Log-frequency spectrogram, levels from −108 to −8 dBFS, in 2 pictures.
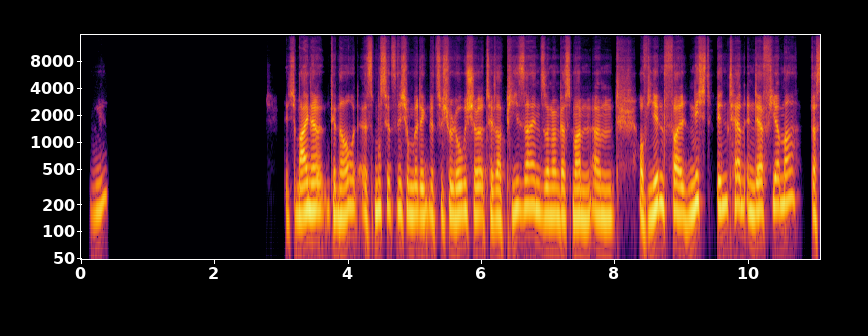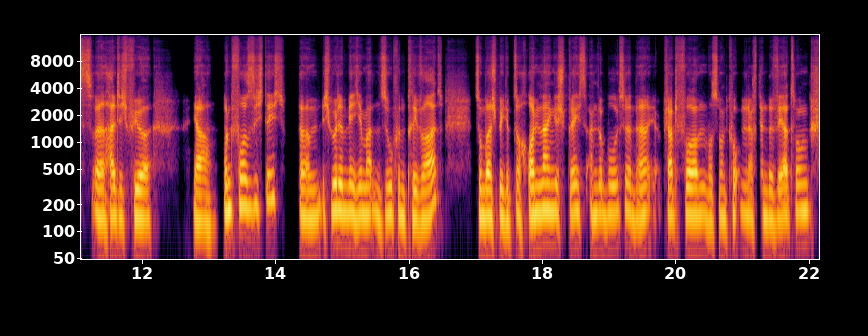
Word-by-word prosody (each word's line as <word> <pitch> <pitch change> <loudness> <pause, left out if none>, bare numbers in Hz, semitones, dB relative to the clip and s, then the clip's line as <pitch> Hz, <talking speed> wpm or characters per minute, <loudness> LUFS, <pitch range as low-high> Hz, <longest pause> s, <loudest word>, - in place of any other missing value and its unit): Mhm. 170 +9 -6 2.7
Ich 145 +1 -8
meine, 170 +3 +5
genau, 160 +2 0
es 165 -3 -6
muss 175 0 +1
jetzt 180 -1 -5
nicht 175 -2 0
unbedingt 160 0 +1
'ne 160 - -3
psychologische 155 0 +1
Therapie 150 +4 -1
sein, 185 0 0
sondern 155 -1 0
dass 150 +1 -1
man, 145 +1 +1
ähm 150 -2 0 0.4
auf 150 -4 0
jeden 185 +7 +4
Fall 165 -3 +2
nicht 185 +9 +1
intern 200 +1 +2
in 180 -3 -1
der 175 +2 +3
Firma. 210 +4 -1 0.2
Das, - - -3
äh, 70 - +3
halte 150 -1 +2
ich 135 - -2
für, 145 -1 +2 0.6
ja, 125 -3 +1
unvorsichtig. 190 +5 0 0.2
Ähm, 150 +1 -1
ich 160 -1 -3
würde 170 -1 +5
mir 165 -1 +1
jemanden 155 0 -1
suchen 150 +1 -2
privat. 140 +2 +1 0.5
Zum 150 - -2
Beispiel 150 0 +3
gibt's 140 +3 -5
auch 160 - -4
Online-Gesprächsangebote, 160 0 +1
ne, 145 +2 -1 0.2
Plattformen, 150 +1 +2
muss 130 -4 -5
man 145 -2 -5
gucken 160 +6 -4
nach - - -4
den 150 - -6
Bewertungen, 165 +5 0
160 Hz, 140 wpm, -23 LUFS, 150-175 Hz, 2.7 s, meine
